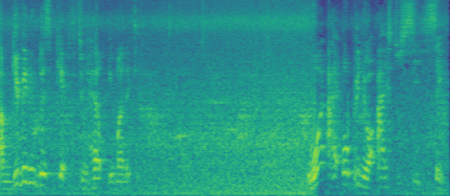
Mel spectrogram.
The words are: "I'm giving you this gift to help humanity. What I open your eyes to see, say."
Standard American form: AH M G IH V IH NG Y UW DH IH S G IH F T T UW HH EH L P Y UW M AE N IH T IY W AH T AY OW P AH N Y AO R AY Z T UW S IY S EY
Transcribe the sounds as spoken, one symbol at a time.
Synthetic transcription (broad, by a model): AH M G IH V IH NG Y UW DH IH S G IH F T T UW HH EH L P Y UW M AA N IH T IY W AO T AY OW P AH N Y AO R AY S T UW S IY S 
